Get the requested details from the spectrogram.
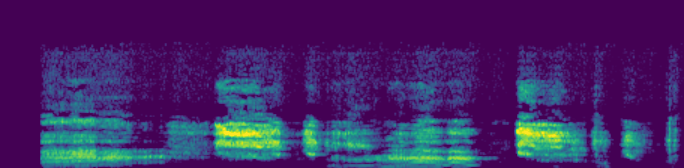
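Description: A loud, harsh donkey bray, alternating rasping high wheezes with lower honking groans over a few seconds and trailing off in short, choppy gasps. No other sounds.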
